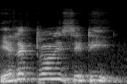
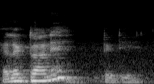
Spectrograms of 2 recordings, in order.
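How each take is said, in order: First: The word has an 's' sound before the end. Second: The word has a 't' sound before the end. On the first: The speaker calls it right. "ಎಲೆಕ್ಟ್ರಾನಿಸಿಟಿ ಅಂತ ನಾವು ಹೇಳಿದ್ವಿ" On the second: The speaker calls it wrong. "ಅವನು ಎಲೆಕ್ಟ್ರಾನಿಕ್ ಟಿಟಿ ಅಂತಾನೆ"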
